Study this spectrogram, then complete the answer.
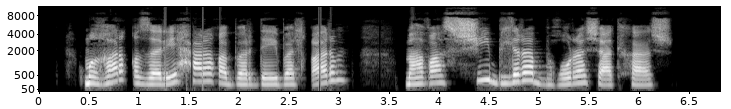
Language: Kabardian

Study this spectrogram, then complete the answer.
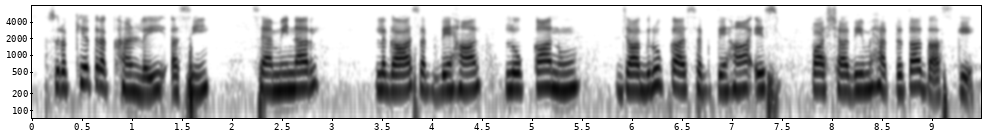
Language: Punjabi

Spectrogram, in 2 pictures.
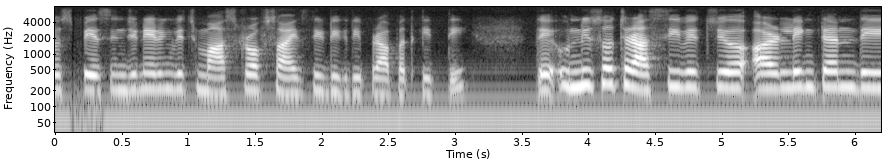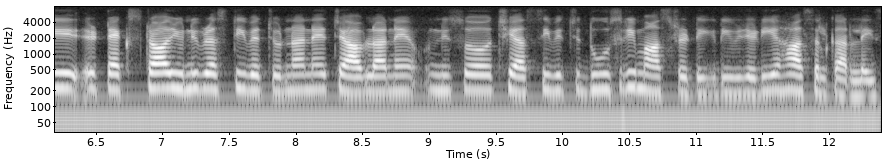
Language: Punjabi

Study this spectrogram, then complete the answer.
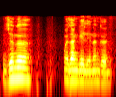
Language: Bodo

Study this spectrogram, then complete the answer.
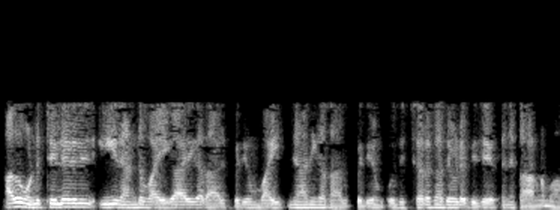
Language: Malayalam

